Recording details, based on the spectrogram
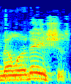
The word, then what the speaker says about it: melanaceous: If you have more melanin, you must be melanaceous. Melanaceous, which rhymes with gracious and spacious and efficacious.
